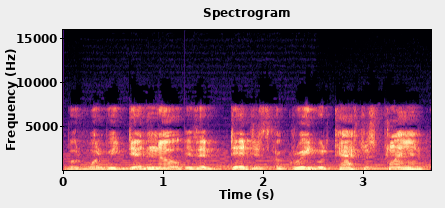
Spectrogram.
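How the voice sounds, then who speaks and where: A man reading the narration for a radio drama in steady, mid-pitched recap style. The recording sounds dull and lo-fi, and music plays clearly behind him. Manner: measured recap storytelling. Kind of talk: scripted narration.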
